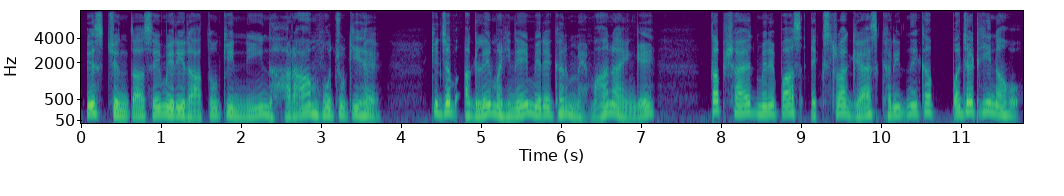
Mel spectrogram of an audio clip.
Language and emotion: Hindi, fearful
